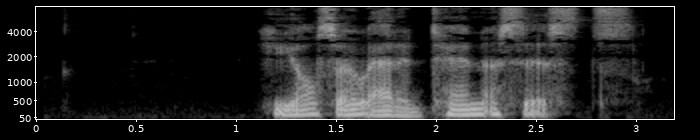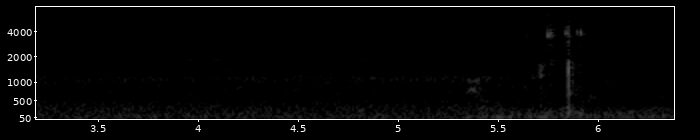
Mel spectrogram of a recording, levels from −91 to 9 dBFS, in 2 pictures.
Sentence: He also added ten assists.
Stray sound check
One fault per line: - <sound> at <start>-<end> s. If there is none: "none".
none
